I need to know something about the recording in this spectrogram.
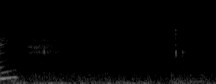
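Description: A short breath as a woman's voice trails off, then a few faint clicks near the end, such as mouth clicks or light handling of the phone.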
